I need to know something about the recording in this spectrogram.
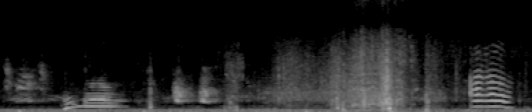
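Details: Orange tabby cat with a short tail, wagging it while seeking affection; two clear drawn-out meows, the first rising then falling near one second, a second similar meow near six seconds, with soft rustling and outdoor background hiss between.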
